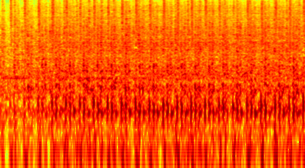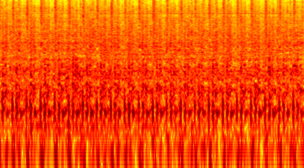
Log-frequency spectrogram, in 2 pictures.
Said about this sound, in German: Hier werden die Körner zu Sand zerrieben. Die benzinbetriebene Mahlmaschine ist Sache der Jungs.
